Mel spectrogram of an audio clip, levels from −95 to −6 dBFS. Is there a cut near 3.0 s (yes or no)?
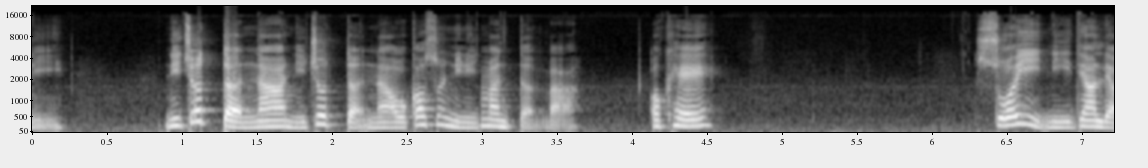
yes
